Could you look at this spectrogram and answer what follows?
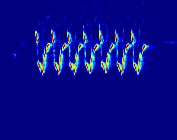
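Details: A Carolina Wren song variation, one of many with mnemonics like Germany, cherry, liberty or tweedle: a fast, even run of about eight bright, high two-note phrases, each sharply falling, lasting under two seconds.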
